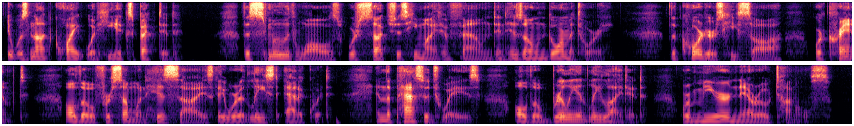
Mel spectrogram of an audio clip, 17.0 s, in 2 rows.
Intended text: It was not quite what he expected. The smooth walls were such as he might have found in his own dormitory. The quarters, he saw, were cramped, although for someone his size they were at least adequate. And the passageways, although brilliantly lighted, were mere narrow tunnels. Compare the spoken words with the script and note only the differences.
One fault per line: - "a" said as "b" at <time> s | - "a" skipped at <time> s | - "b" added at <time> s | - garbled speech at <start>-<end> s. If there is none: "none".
none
